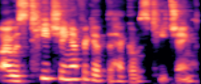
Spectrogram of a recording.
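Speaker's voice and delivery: normal talking voice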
